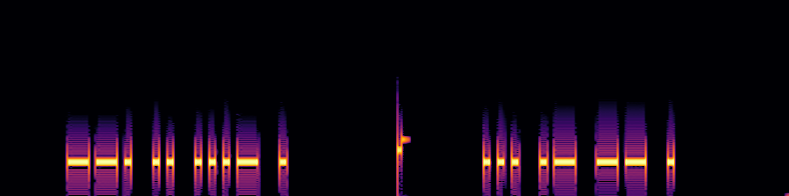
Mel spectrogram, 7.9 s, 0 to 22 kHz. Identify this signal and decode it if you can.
Morse code, heard as a keyed tone, about 17 wpm, 700 Hz. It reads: GIVE SAME
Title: Sentences from Top 200 Words - New Word Drill - 17wpm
